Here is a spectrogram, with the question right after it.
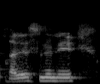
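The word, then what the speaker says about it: Prades-le-Lez: Et ensuite, alors peut-être que je prononce mal, on dit prades le prades près de Montpellier. – Oh là là, pas mal, prades le lait. On dit prades le prades Prad prades lait.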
